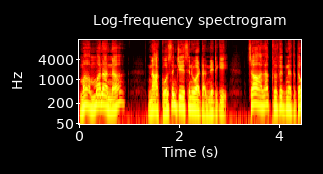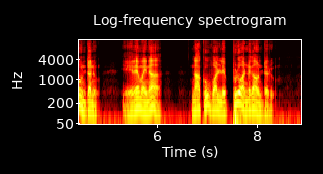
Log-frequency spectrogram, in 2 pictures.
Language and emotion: Telugu, happy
